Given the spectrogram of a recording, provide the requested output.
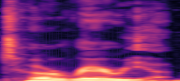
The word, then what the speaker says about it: Terraria: accessories Terraria name orange the official pronunciation of the popular title is Terraria due to it being based off the word terrarium along with this when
